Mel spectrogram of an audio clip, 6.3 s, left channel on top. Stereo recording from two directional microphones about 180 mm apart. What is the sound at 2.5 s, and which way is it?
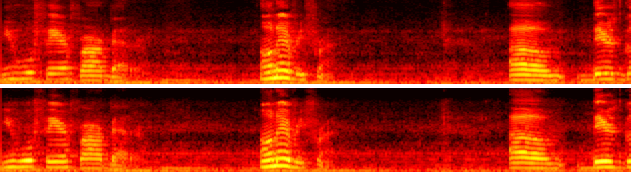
Speech, 35° right (ahead or behind).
